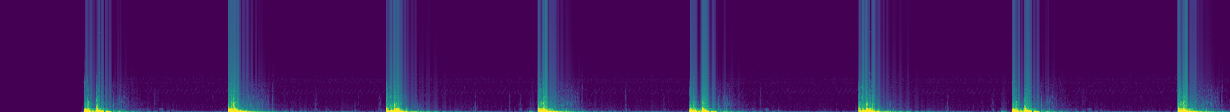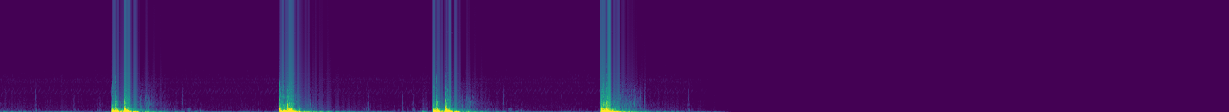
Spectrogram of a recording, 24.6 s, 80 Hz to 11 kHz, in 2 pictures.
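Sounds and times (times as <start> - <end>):
giant monster footsteps: 0.8 - 1.4, 2.3 - 2.8, 3.9 - 4.4, 5.4 - 5.8, 6.9 - 7.3, 8.6 - 9.0, 10.1 - 10.6, 11.8 - 12.2, 13.4 - 13.8, 15.1 - 15.5, 16.6 - 17.0, 18.3 - 18.8.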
